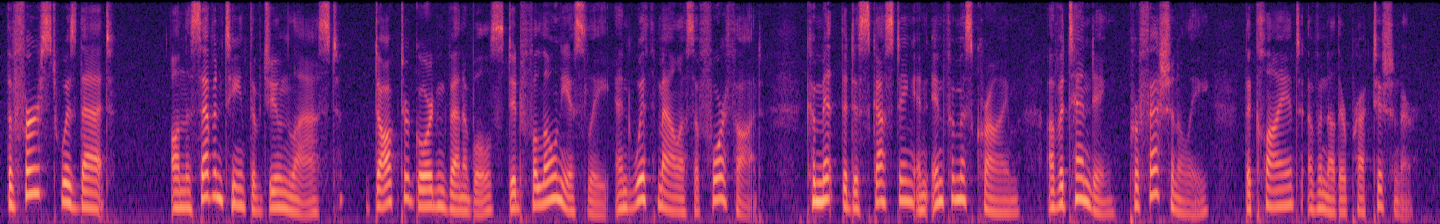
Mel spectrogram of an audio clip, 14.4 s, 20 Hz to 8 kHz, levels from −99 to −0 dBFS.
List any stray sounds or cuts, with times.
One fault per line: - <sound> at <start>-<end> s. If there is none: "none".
none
